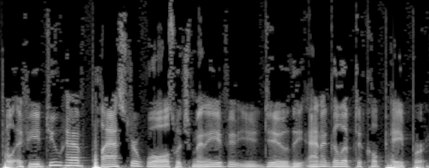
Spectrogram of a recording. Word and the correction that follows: Anaglypta: Did I say that right? That's anaglypta. – Oh, okay. Leave it to a librarian. Okay. So thank you. I stand corrected.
